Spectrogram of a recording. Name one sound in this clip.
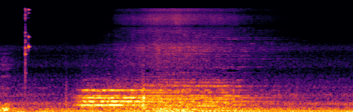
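A bright game chime rings out and fades.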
